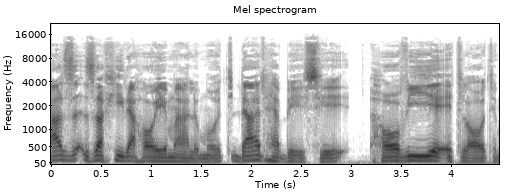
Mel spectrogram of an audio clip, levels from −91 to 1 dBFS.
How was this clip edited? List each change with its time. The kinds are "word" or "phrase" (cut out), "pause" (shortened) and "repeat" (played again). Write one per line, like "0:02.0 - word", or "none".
0:01.8 - word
